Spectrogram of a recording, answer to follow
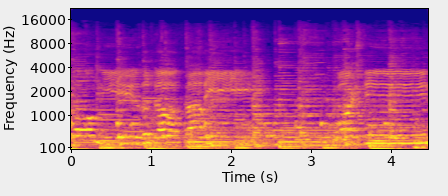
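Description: Live acoustic bluegrass band playing: banjo, mandolin, acoustic guitar and resonator guitar over an upright bass pulsing about twice a second.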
